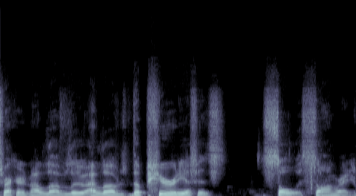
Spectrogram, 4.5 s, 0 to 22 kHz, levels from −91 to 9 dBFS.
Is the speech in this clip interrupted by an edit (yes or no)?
yes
